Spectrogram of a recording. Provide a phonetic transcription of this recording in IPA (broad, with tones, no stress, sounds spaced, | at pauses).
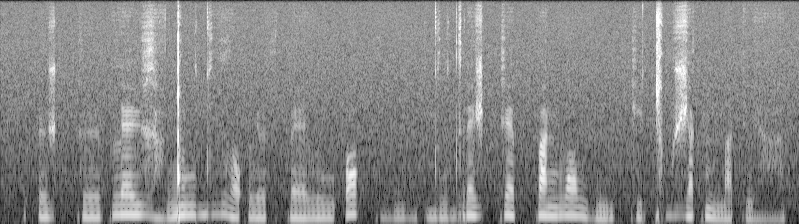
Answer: ʔ ø˩ ʒ kː ø˩ p l ɛ˥ y̯ ɣ a̤˩ ŋ͡ǃ u˥ d ṳ˥ ð ɔ˩ ʔ l ø˩ θ p ɛ˩ l u˩ ʔ ɔ˥ kː ṳ˩ β ṳ˩ ʔ d u˩ d r ɛ˥ ʒ kː ɛ˥ pː a˥ ŋ β ɔ˥ β ṳ˩ ŋ i˥ p kʲ ø˩ ǀʰ ṳ˥ ʒ a˥ k mː a˩ k lʲ a̤˩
